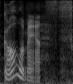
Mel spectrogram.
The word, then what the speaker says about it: Scholomance: Scholomance. Is that how you pronounce that? It's Scholomance. Scholomance.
